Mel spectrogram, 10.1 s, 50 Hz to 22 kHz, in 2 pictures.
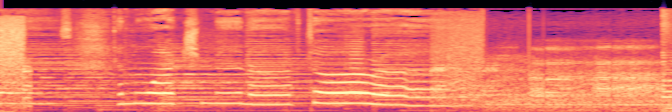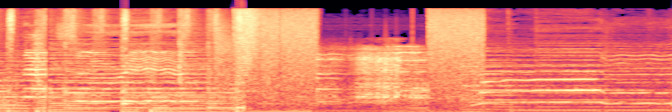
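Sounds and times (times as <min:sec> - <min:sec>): music with long held tones: 0:00.0 - 0:10.0
static-like hiss burst: 0:06.7 - 0:07.5, 0:08.3 - 0:08.7.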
